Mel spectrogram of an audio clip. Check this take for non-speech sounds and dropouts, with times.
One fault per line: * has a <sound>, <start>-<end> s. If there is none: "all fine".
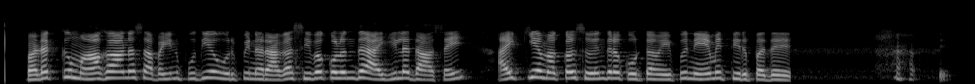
* has a laugh, 8.7-9.2 s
